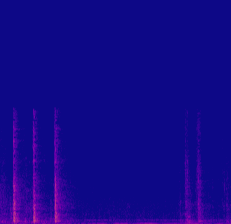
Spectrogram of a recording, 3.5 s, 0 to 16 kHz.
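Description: Three sharp, evenly spaced metallic knocks from a brass lion door knocker on a brownstone on 93rd Street, followed after a pause by three softer, quicker raps. No voices.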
